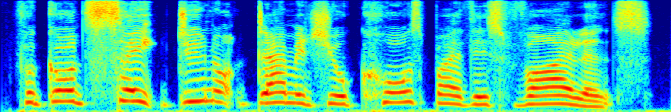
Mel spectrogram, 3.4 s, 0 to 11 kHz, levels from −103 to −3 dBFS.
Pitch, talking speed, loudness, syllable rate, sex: 255 Hz, 195 wpm, -19 LUFS, 5.1 syllables/s, female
